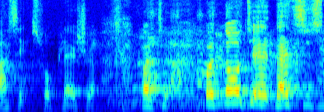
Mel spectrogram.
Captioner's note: laughter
